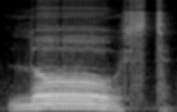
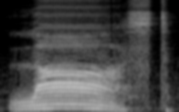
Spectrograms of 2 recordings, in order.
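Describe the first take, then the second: First: The vowel is a long O sound. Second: The vowel is a short O sound. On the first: "try to read it with a long O sound" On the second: "read it with a short O sound"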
